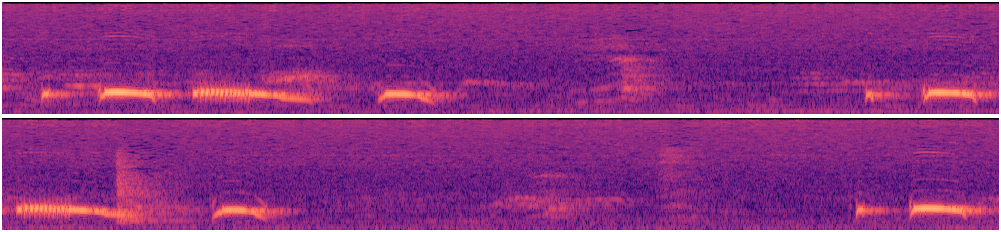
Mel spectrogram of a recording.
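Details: Spotted dove lure song for reluctant birds: low, mellow cooing phrases repeated about every four seconds, each a short note, a long falling coo and a final falling note, with faint clicks between.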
